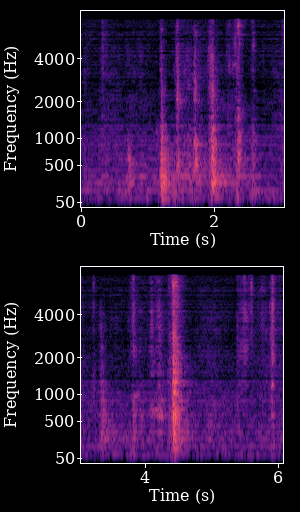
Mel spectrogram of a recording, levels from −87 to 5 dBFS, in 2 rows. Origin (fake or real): fake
